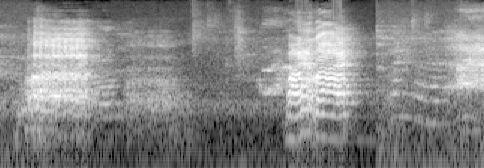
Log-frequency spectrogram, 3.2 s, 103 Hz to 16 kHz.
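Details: At a small zoo on Asuwa Mountain in Fukui City, Japan, on 5 October 2013, a neighbouring blue-and-yellow macaw pair courts with a snoring-like sound: harsh, raspy, broadband bursts about half a second long, two loud and a softer third.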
